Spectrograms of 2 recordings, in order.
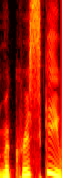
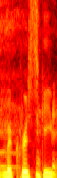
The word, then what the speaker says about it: McCriskey: Introducing you to a writer, researcher and artist, Sarah Jane McCriskey. Welcome to Afternoons. – Oh, thank you so much. That was actually fantastic pronunciation of my surname. – It sounds relatively innocent saying McCriskey, but if you saw the way it is spelt, yeah.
